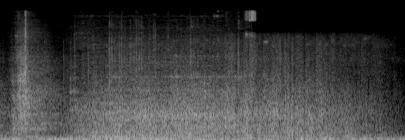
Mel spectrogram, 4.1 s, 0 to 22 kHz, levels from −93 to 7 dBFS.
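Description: At 2.24 s a call bitrate drop sets in and lasts to the end of the clip. The call's bandwidth estimate fell, so the encoder had to squeeze the sound into far fewer bits. The coarseness fits a fall from 64 kbps to about 9 kbps. The top end is cut too, from 20 kHz down to 8 kHz. The sound turns dull and rough, with a watery edge. It holds at its worst for 1.64 s and never recovers.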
